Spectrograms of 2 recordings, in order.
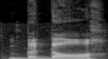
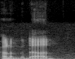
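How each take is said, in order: First: The name is said with a French accent. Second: The name is said with an English accent.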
